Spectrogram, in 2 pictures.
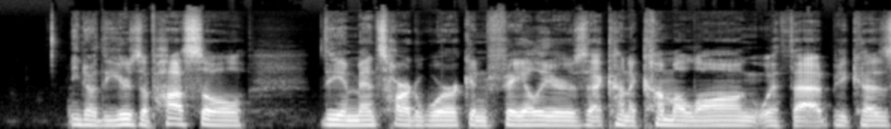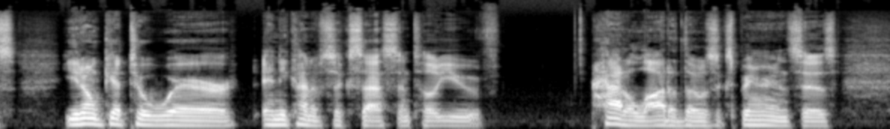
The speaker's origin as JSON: {"language": "English", "region": "Alaska", "country": "United States", "tie": "born or raised there", "said": "I said, I'm not specifically climbing, but I grew up in Alaska."}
